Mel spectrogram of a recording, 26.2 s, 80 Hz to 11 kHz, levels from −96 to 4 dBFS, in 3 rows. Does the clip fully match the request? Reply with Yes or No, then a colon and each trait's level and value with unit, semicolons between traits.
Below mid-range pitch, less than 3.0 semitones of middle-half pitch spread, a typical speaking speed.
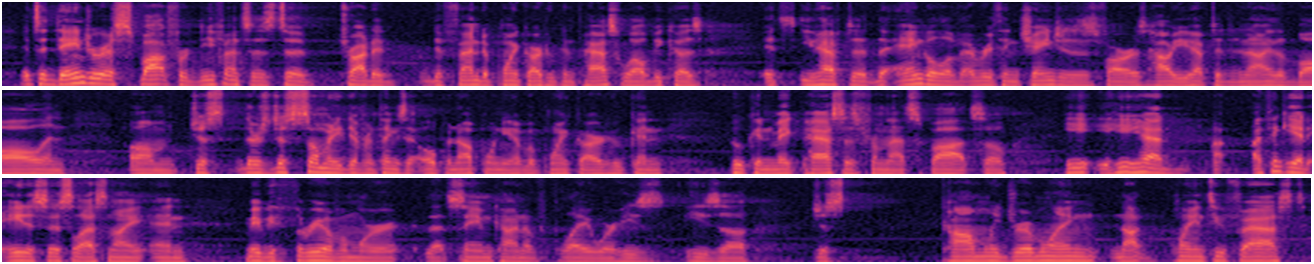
No: low, 110 Hz; narrow, 2.6 semitones; fast, 225 wpm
